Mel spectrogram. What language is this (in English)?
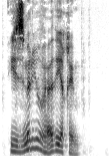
Kabyle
